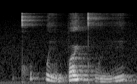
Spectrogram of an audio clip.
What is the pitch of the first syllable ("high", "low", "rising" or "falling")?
high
